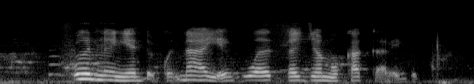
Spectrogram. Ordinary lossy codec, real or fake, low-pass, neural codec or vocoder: AAC, 48 kbps; fake; 7.2 kHz; codec, 16 kHz, 1 kbps, X-Codec, HuBERT features, trained on balanced general audio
